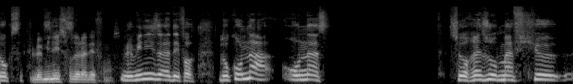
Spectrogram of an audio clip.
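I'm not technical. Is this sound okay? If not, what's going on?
No. Right after "on a on a", at 3.23 s, the speech breaks off into a short fading buzz and then about a second of silence until 4.39 s. This is likely a long network dropout: roughly 1.1 s of audio never arrived and is lost.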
